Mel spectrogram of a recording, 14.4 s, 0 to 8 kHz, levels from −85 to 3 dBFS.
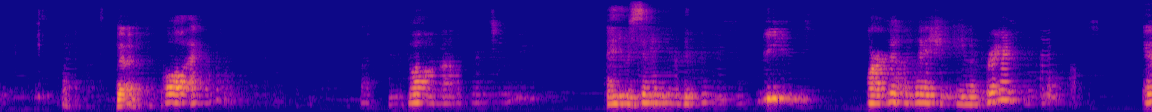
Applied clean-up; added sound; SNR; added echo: neural mask model DeepFilterNet 3.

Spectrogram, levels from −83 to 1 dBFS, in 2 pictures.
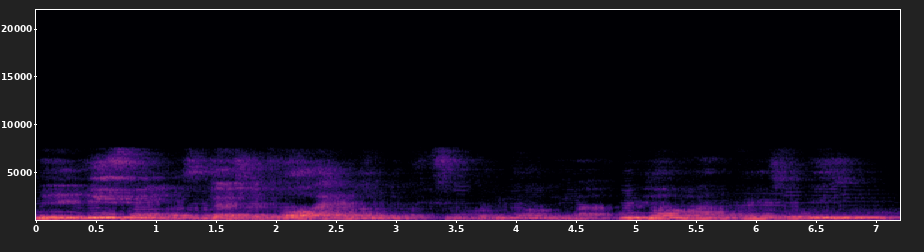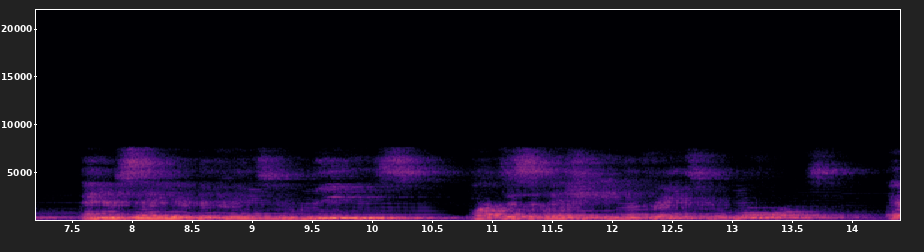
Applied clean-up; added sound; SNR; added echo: neural separator model SepFormer DNS4.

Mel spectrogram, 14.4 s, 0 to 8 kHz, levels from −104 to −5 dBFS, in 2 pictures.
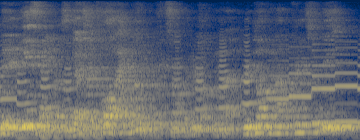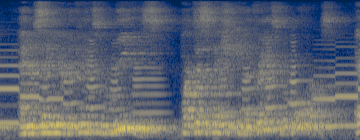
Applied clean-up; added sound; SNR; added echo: none; Wind instrument, woodwind instrument; 10 dB; reverberation time 2.0 s.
